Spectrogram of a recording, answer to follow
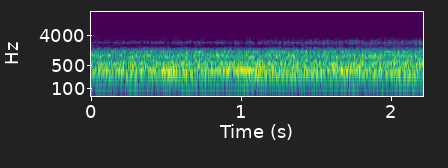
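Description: Sustained sound-design drone: a steady hum with a few held tones and no beat, at an even level.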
